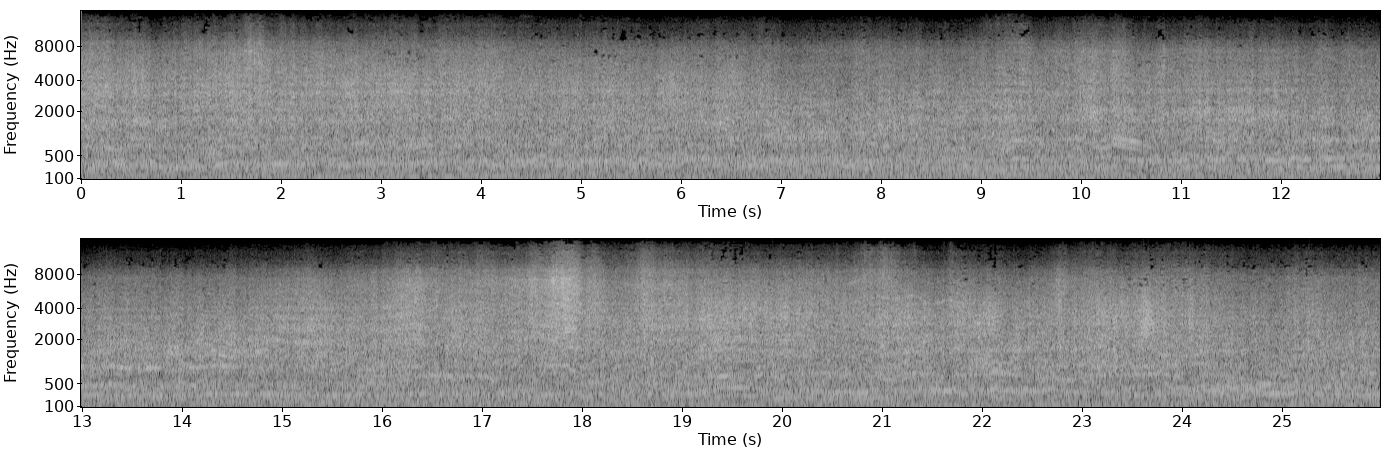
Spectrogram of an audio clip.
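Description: Race car engines roar loudly as cars race by outdoors.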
